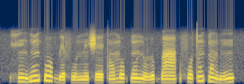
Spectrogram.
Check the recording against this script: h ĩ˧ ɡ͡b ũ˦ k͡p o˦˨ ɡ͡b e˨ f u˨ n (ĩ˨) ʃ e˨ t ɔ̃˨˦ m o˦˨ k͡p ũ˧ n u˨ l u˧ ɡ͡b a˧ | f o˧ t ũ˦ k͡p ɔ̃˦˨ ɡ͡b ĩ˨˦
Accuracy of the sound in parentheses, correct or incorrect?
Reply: correct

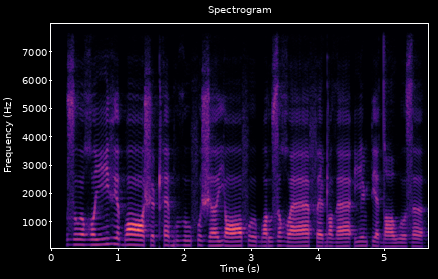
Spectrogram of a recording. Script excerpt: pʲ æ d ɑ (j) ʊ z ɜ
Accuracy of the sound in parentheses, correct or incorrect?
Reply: incorrect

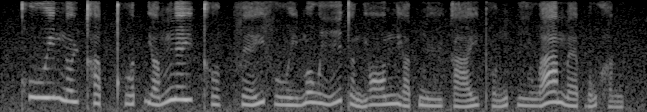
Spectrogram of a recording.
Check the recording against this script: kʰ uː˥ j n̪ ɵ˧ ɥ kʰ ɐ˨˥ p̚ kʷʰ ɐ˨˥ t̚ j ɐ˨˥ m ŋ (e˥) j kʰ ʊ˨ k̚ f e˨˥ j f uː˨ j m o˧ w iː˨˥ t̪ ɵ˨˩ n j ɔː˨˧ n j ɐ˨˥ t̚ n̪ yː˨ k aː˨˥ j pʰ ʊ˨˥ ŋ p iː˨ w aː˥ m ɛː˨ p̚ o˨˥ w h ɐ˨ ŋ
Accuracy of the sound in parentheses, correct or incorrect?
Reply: correct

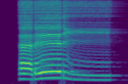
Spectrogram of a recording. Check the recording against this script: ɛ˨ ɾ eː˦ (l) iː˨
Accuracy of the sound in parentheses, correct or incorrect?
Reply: incorrect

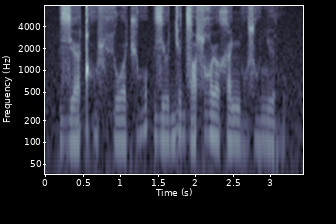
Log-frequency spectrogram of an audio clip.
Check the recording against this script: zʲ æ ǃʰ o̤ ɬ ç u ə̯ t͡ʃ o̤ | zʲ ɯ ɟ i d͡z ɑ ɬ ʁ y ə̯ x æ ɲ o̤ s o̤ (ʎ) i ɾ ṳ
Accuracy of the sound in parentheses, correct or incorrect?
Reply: correct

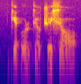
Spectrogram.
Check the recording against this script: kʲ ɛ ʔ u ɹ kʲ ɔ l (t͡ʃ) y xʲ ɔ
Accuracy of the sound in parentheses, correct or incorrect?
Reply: correct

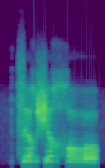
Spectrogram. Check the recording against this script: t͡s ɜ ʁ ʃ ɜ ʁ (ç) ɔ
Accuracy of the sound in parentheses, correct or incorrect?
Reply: incorrect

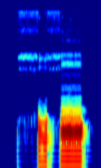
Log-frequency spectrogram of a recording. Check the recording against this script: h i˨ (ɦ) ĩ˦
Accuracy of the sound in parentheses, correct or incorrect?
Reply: incorrect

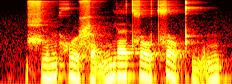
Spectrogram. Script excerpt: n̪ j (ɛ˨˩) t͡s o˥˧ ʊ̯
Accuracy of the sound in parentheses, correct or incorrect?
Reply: incorrect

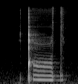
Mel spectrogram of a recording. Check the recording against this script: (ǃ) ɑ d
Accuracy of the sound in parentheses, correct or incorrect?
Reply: correct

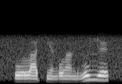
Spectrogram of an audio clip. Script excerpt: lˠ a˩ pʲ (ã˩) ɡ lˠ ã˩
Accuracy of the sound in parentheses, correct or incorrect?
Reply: correct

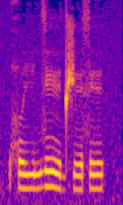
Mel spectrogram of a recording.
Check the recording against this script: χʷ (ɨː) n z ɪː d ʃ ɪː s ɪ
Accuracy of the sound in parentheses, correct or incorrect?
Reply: incorrect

